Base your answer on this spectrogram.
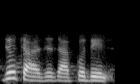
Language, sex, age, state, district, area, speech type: Hindi, female, 60+, Uttar Pradesh, Hardoi, rural, conversation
